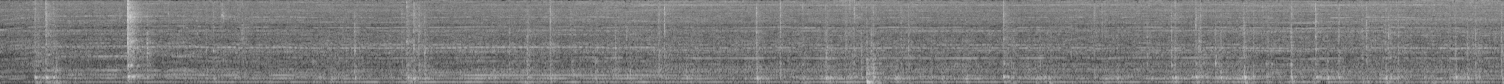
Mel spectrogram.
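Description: A juicer machine running with starfruit and mango inside, holding a steady loud motor drone with a low hum and busy grinding texture for the whole stretch, plus a few sharp knocks, and no voices.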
